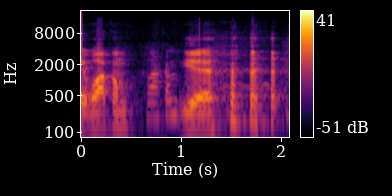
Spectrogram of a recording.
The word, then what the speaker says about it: Wacom: yeah I think that's how they say it Wacom wack yeah like wac Wacom thinking the wac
